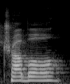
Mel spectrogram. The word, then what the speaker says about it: trouble: travel in trouble trouble theb sound is both lips together together so it's made the same way as the P sound and um as I moving from the B to the O B trouble bull um my is very short and reduced again because I'm stressing on the TR syllable and my bull is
